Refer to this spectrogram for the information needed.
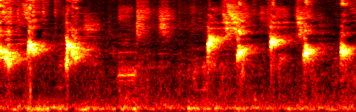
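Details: Trucukan, the yellow-vented bulbul, singing loudly for luring or training birds: uneven clusters of squawky, slurred notes with sharp attacks, a lower brief tone near the middle, then a quicker run of chirps.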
